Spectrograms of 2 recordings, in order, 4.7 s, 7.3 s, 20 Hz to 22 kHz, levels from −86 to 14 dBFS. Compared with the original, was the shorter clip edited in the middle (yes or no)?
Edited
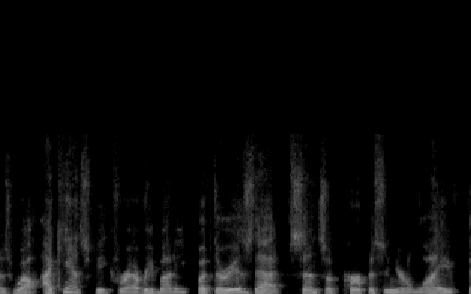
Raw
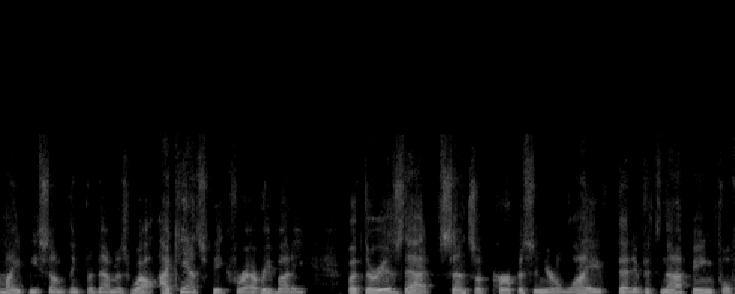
yes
